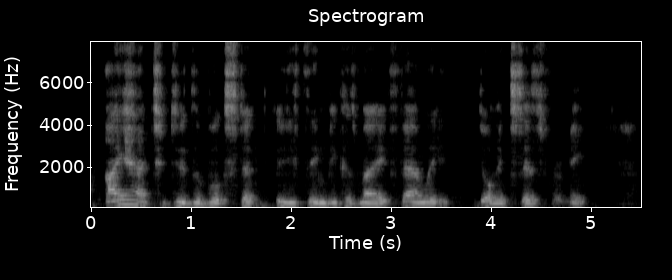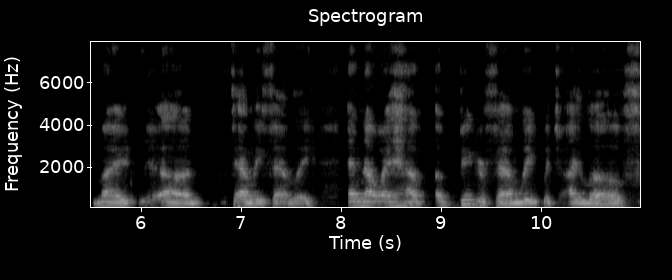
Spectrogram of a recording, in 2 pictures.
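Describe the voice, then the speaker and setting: A woman talks at a moderate pace in a very deep, low pitch. Her pitch varies in an ordinary way while her loudness swings a lot. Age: 70s. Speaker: writer on a panel. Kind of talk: panel Q&A. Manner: halting.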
